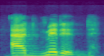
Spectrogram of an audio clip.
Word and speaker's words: admitted: Admitted. Admitted. Instead of saying ad, admitted. So, there's no need to finish the D, it's admitted. Admitted. Admitted. Good. Our stress is going to be here.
